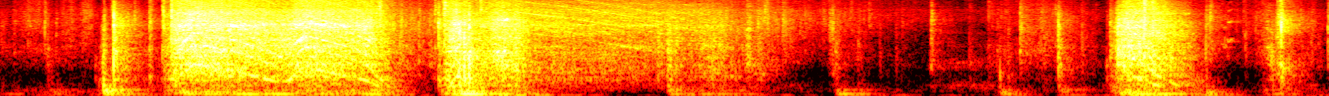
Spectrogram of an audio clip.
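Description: A power drill drives screws during a full-removal window replacement, heard in several close, loud whirring bursts separated by short pauses, knocks and thunks.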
